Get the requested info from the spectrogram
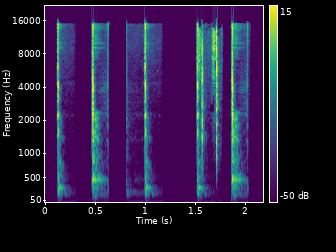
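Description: Dry, short percussive knocks in a loose repeating rhythm, some in quick pairs, with no other instrument playing: a bare beat pattern, as at the start of a lofi track.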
